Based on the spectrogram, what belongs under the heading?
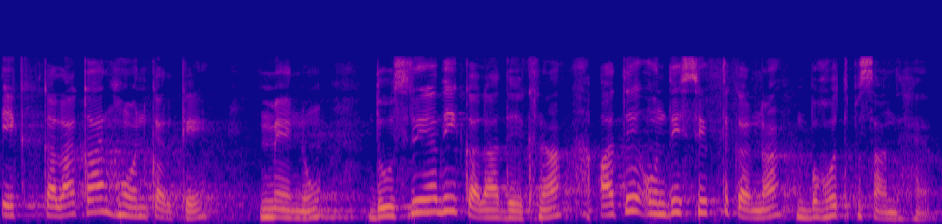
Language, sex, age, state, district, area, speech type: Punjabi, male, 18-30, Punjab, Pathankot, rural, spontaneous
